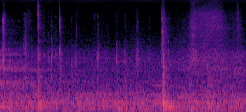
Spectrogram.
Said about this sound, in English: I'll just type in Eternals.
